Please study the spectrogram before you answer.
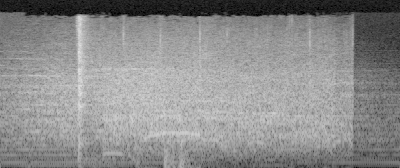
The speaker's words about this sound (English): Even being hit by a steel chair leaves him strangely satisfied.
